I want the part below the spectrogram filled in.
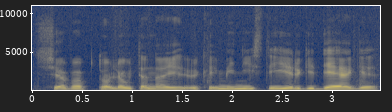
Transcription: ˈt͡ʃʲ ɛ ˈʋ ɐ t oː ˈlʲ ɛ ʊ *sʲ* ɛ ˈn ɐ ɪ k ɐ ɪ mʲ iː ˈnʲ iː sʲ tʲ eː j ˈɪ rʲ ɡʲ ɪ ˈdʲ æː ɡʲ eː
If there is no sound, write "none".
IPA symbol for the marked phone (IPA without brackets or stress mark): tʲ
